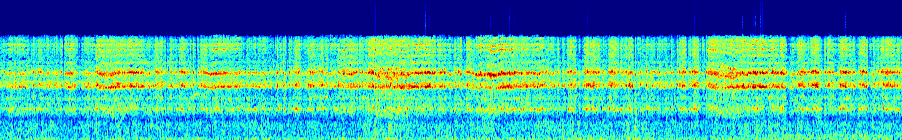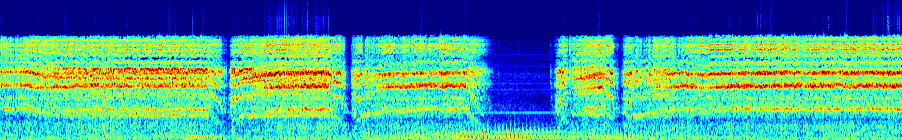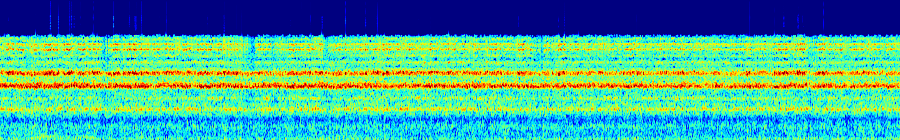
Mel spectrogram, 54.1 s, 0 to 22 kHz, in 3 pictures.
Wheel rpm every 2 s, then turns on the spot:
240, 230, 230, 230, 230, 230, 230, 230, 230, 220, 210, 150, 160, 190, 50, 160, 220, 230, 230, 230, 230, 230, 230, 230, 230, 230, 230.
none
